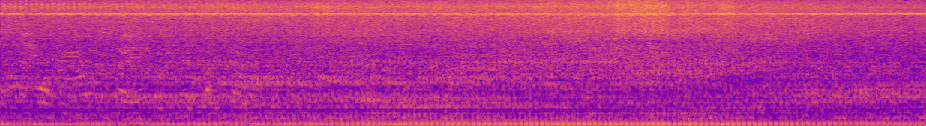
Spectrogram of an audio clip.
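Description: A motor vehicle engine droning, growing louder through the middle and easing off near the end as it passes by.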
